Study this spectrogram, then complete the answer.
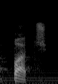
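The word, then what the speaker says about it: Pace: sobrenome Patch 126 então a pronúncia em italiano fica Pati André Pati é verdade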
